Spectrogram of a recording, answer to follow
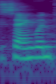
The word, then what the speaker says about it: Sanguin: oh okay so my my name is sanguin sanguin rhymes with penguin so way back in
